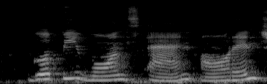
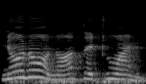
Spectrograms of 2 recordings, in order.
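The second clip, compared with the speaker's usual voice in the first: quick, higher, mildly protesting story voice; insistent refusal; 4 semitones higher, 4 dB louder, faster than usual. Acted. Child in story refuses puppy.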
